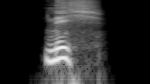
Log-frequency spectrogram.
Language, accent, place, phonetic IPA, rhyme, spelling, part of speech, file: German, Germany, Berlin, [nɪç], -ɪç, nich, particle, De-nich.ogg
- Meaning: pronunciation spelling of nicht, representing Northern Germany German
